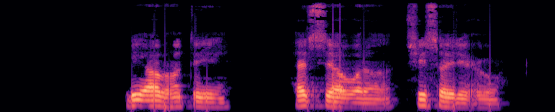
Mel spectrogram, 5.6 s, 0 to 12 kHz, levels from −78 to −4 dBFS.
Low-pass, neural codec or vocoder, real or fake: 10.8 kHz; none; real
